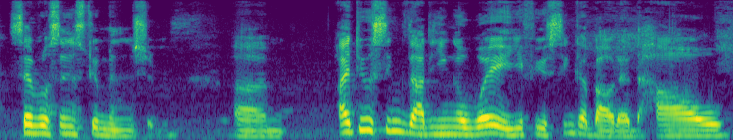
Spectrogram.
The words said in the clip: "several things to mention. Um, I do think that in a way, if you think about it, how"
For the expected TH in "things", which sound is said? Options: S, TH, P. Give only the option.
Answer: S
